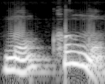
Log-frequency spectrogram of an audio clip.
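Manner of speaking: খং মু lifted high and sounded clearly; model Korean pronunciation. Shown as a demonstration. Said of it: "এর সাথে দিলাম উ".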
